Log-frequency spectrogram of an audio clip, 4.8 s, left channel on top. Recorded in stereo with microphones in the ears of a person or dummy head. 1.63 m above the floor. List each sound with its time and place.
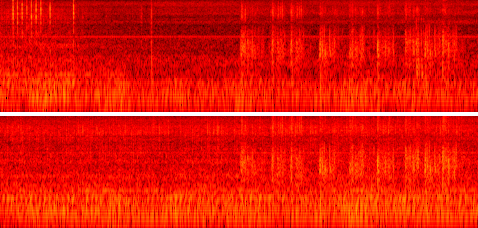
2.4 s running footsteps: 5° right (ahead or behind); by 4.7 s 25° right (ahead or behind)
